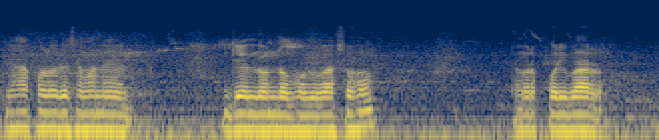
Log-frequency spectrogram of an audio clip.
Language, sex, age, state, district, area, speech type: Odia, male, 30-45, Odisha, Subarnapur, urban, spontaneous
